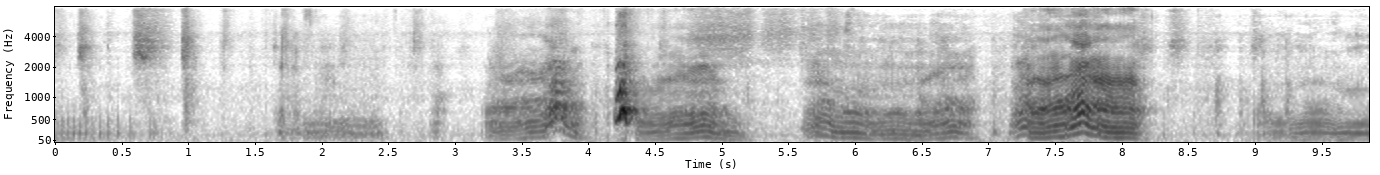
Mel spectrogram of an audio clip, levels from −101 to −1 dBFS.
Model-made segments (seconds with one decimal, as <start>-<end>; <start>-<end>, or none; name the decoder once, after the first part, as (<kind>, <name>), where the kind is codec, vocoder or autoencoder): 0.0-3.3 (codec, HILCodec); 5.9-9.9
